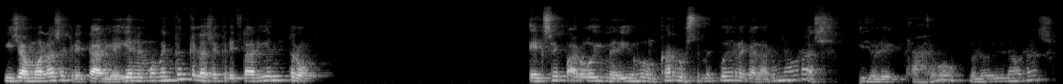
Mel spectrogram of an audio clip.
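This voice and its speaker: A man's voice: fairly high pitch, a little fast, mellow. A middle-aged Colombian man teaching an online university class, telling stories and acting out bits of dialogue. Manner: storytelling, acts out dialogue, repeats himself. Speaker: university lecturer.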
